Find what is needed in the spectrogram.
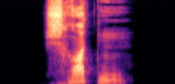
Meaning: dative plural of Schrott
- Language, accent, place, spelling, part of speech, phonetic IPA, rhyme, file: German, Germany, Berlin, Schrotten, noun, [ˈʃʁɔtn̩], -ɔtn̩, De-Schrotten.ogg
